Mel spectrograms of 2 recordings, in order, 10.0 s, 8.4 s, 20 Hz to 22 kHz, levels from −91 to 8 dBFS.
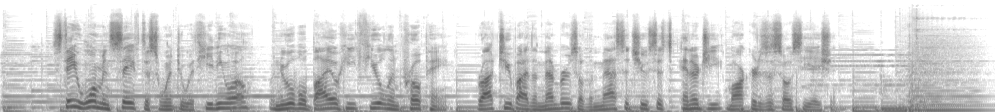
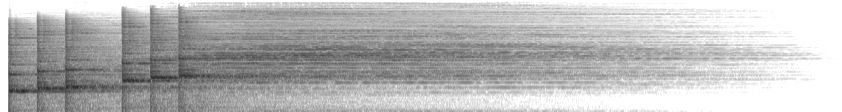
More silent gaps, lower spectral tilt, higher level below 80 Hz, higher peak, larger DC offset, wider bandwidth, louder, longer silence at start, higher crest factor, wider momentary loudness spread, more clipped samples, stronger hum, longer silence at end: neither; first, -4.5 dB/octave vs 0.5 dB/octave; first, -44 dBFS vs -50 dBFS; second, -16 dBFS vs -2 dBFS; neither; second, 15 kHz vs over 20 kHz; second, -33 LUFS vs -17 LUFS; about the same, 0 s vs 0.1 s; about the same, 16 dB vs 18 dB; second, 12 LU vs 20 LU; neither; neither; second, 0.05 s vs 1.75 s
